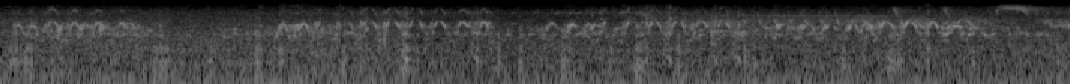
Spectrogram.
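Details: Nestling black storks calling at their Estonian nest as an adult brings lampreys in June; fast rattling nasal bursts repeated through the clip from several young, with constant hiss behind.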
